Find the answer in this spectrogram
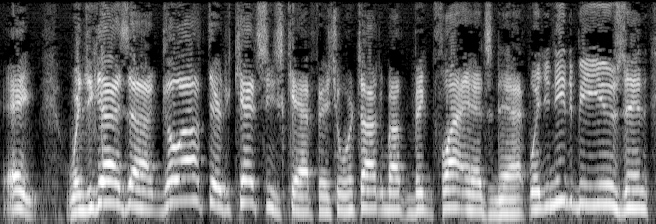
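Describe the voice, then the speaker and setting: A man hosting a radio fishing call-in show, chatty and quick to laugh. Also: sits high, lively intonation, sharp tone.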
